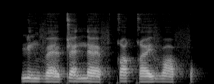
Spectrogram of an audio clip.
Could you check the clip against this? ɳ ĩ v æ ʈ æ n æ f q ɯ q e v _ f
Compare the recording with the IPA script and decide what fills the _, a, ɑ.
ɑ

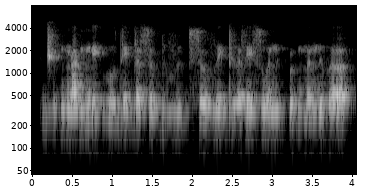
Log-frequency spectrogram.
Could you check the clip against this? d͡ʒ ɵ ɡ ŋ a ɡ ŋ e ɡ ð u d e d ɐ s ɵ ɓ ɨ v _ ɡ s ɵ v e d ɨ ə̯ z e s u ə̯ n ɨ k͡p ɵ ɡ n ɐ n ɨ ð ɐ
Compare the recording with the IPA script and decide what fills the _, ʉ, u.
ʉ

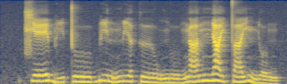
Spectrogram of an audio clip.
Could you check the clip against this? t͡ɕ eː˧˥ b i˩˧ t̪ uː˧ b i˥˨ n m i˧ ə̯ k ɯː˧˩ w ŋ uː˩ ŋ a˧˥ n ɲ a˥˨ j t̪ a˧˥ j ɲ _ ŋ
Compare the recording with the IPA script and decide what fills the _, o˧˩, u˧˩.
o˧˩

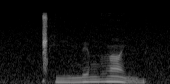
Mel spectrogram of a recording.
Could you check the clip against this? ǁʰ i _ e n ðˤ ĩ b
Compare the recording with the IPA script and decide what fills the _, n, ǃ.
n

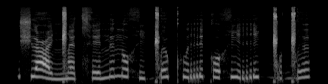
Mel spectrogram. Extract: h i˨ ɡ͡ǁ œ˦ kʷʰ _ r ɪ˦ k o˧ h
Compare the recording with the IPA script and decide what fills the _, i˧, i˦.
i˧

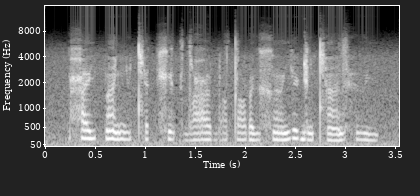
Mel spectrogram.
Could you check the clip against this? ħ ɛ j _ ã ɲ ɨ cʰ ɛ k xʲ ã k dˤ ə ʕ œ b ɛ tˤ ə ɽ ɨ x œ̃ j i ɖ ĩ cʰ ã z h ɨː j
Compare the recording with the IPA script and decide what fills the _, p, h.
p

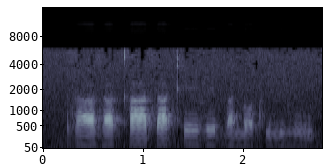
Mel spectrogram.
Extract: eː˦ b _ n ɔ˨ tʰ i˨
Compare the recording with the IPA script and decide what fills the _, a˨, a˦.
a˨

